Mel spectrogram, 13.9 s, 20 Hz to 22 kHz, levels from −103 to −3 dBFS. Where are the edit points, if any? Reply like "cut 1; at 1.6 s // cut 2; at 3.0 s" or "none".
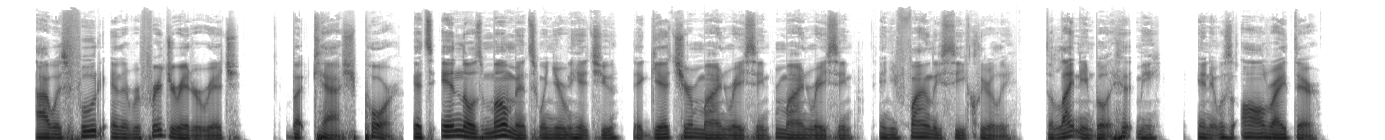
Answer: cut 1; at 4.0 s // cut 2; at 5.7 s // cut 3; at 7.8 s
